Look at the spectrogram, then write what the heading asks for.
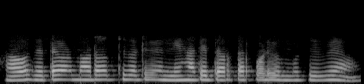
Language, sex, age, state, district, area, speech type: Odia, female, 18-30, Odisha, Nabarangpur, urban, conversation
